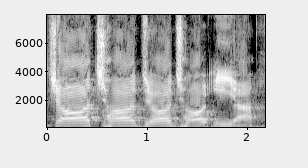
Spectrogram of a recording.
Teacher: इन सभी वर्णों का उच्चारण तालु से होता है।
